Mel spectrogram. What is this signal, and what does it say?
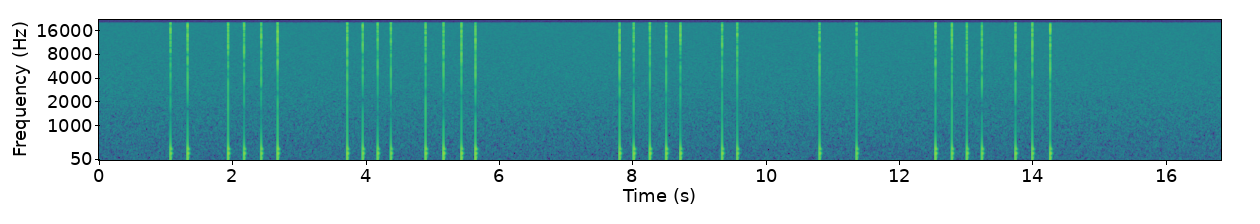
Tap code, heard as knocks on a wall, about 4 knocks a second. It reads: IT WAS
